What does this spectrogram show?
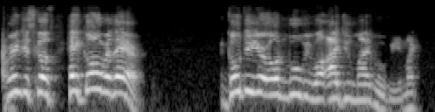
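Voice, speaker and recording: Male co-host, high voice with big swings, exasperated, argumentative, sweary casual rants. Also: very animated, quick pace. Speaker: co-host of a video game movie chat show. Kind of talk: casual animated ranting, heavy swearing.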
